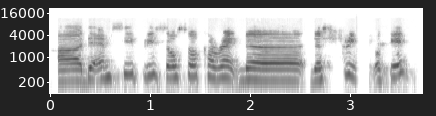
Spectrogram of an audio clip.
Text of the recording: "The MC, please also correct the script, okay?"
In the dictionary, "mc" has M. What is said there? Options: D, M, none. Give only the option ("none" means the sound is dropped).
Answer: M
